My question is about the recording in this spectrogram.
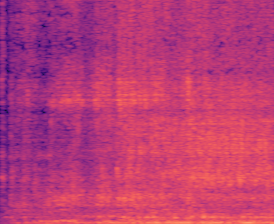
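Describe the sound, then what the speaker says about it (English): Cold water gushing from a newly replaced plastic RV bathroom faucet into the sink, starting softly and building to a steady, close rush of running water with no talking. "I'm going to go ahead and open the cold water first."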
